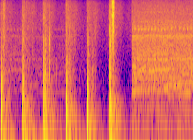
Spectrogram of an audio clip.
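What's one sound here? Quick footsteps tap up stairs.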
